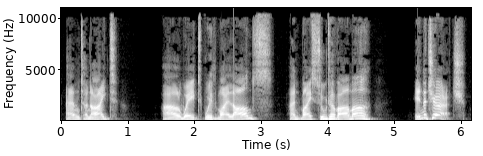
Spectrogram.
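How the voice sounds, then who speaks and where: A man's voice: sits high, very animated, takes it slowly, fairly bright tone, dry recording, clean studio sound, pitched above the performer's own voice, heavily acted. A man voicing an eager, pompous old would-be knight in a storybook, speaking with earnest chivalry. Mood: proud, excited. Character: eager, grandiose old man who believes he's a knight. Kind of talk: dramatized storybook reading.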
